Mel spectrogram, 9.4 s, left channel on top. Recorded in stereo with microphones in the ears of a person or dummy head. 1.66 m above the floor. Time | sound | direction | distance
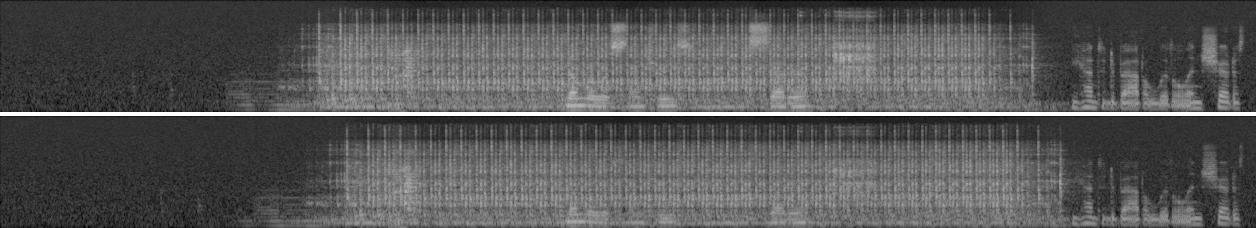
2.9 | a squeak | 25° right (ahead or behind) | ?
4.2 | a man speaking | 65° left (ahead or behind) | ?
6.0 | a dropped coin | 25° left (ahead or behind) | ?
8.0 | a woman speaking | 25° left (ahead or behind) | ?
